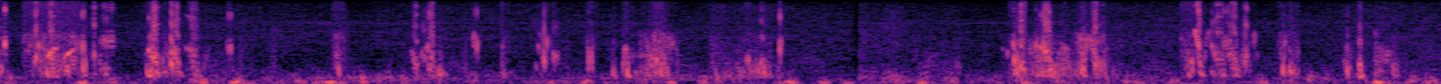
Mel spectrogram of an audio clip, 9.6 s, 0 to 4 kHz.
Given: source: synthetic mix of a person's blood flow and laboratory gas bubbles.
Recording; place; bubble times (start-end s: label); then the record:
Doppler ultrasound of blood flow; subclavian vein
0.00-0.07 s: bubbles
0.15-0.77 s: bubbles
0.93-1.40 s: bubbles
1.50-1.56 s: bubbles
2.21-2.31 s: bubbles
2.73-3.00 s: bubbles
3.13-3.21 s: bubbles
3.34-3.40 s: bubbles
3.56-3.73 s: bubbles
3.89-3.98 s: bubbles
4.06-4.52 s: bubbles
4.72-5.24 s: bubbles
6.68-7.46 s: bubbles
7.87-8.39 s: bubbles
8.51-8.66 s: bubbles
8.94-9.12 s: bubbles
9.15-9.34 s: bubbles
From the record:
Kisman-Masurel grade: 243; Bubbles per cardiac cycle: several, 3 to 8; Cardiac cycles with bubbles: 100%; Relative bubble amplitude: loud (0.450 to 0.775); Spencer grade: 3 (all of the cardiac periods contain showers or single bubble signals, but not dominating or overriding the cardiac motion signals); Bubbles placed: anywhere in the cardiac cycle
